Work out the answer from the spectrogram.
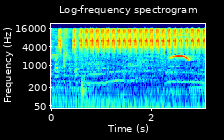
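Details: Bar-winged prinia singing vigorously in the drilling style known as ngebren: a rapid, even run of high, sharp ticking notes, about three per second, with one smooth rising-and-falling whistle near the end and faint background murmur.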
